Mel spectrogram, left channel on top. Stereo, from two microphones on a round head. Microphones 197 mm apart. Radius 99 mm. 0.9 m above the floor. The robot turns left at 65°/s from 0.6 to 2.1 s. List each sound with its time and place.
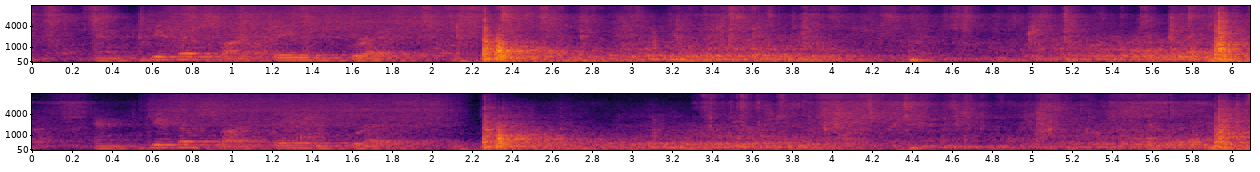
0.3 s a woman speaking: 170° right, 0.8 m; by 2.1 s 90° left, 0.8 m
2.2 s a sliding door: 25° left (ahead or behind), 0.7 m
